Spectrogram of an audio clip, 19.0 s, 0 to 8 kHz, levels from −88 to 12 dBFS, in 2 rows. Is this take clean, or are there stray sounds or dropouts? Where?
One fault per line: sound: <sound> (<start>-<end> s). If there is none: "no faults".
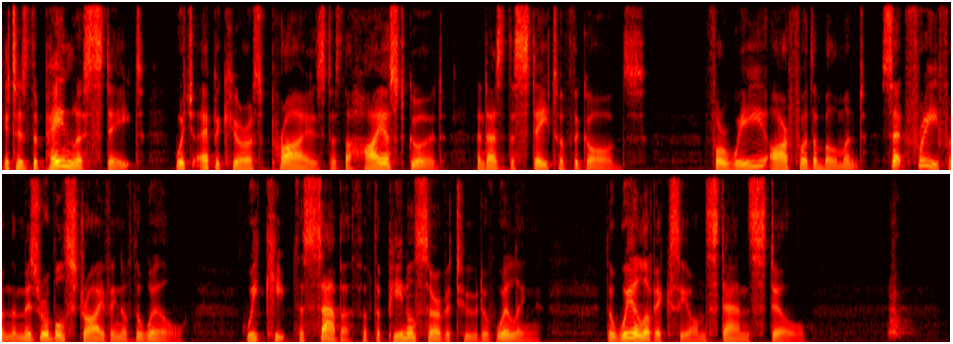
sound: bark (18.4-18.6 s)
